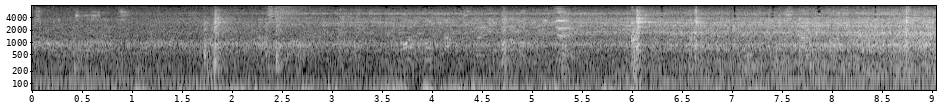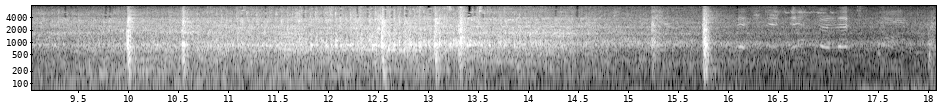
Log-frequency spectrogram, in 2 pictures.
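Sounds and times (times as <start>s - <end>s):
train rumbling: 0.0s - 18.0s
wheels clicking over rail joints: 8.2s - 16.1s.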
